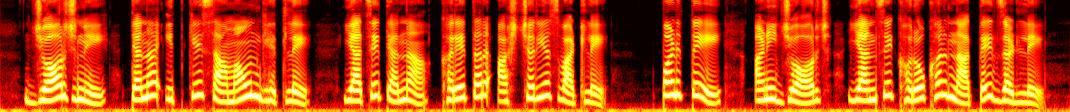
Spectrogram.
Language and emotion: Marathi, neutral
